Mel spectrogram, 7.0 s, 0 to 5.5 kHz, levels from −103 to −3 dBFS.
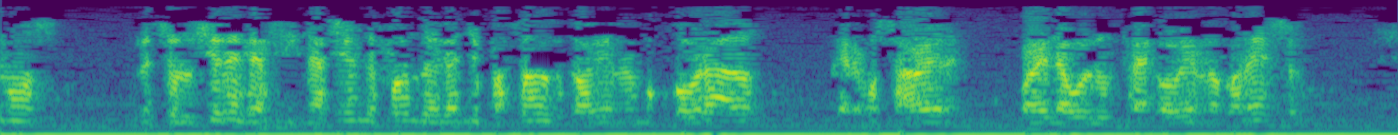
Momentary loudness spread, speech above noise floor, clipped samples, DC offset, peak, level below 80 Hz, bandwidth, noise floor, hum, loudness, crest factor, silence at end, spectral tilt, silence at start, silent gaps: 9 LU; 25 dB; under 0.1%; 3%; -4 dBFS; -48 dBFS; 5 kHz; -45 dBFS; none; -20 LUFS; 18 dB; 0.3 s; -6.5 dB/octave; 0 s; none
